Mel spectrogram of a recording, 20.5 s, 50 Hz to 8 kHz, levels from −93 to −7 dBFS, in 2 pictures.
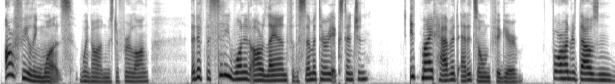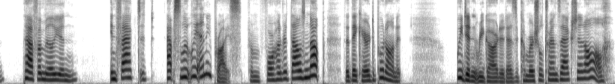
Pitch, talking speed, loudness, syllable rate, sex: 205 Hz, 175 wpm, -19 LUFS, 5.5 syllables/s, female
